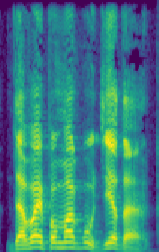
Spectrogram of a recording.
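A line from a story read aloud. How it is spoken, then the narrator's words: Shouting. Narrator (Russian): кричал он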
